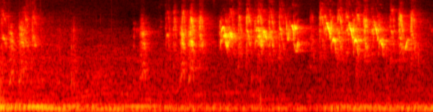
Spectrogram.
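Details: An Indian myna at home, chirping at a mirror, gives a rapid, jumbled run of high chirps and harsh squeaks, with bursts coming several times a second, over a low steady hum.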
